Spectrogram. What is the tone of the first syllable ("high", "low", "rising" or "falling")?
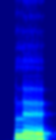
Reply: low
